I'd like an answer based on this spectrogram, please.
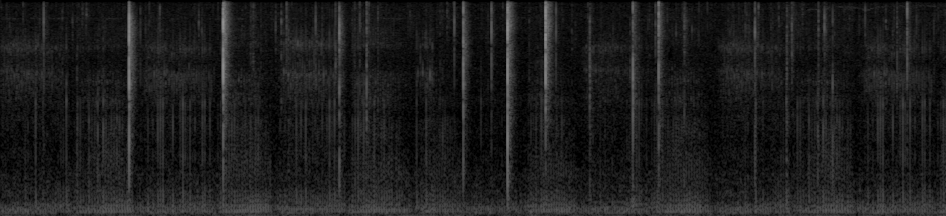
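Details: Soft, rumbling purr of a sleeping cat at a warm fireplace, rising and falling with each breath throughout, while frequent sharp crackles and pops of burning wood dot the background.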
